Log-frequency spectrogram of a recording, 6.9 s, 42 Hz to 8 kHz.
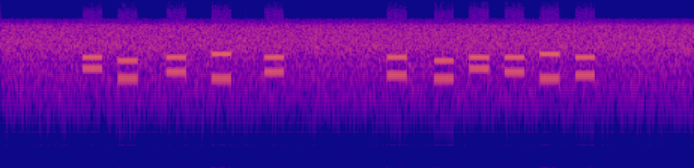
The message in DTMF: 01838 510835

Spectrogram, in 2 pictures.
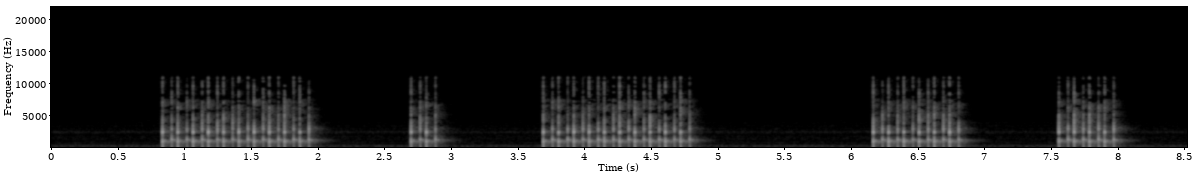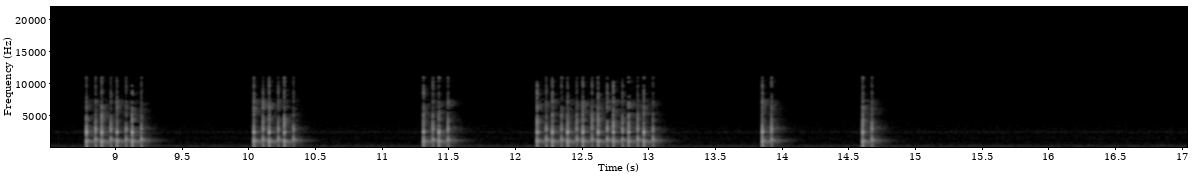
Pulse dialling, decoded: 0 2 0 6 4 4 3 2 8 1 1

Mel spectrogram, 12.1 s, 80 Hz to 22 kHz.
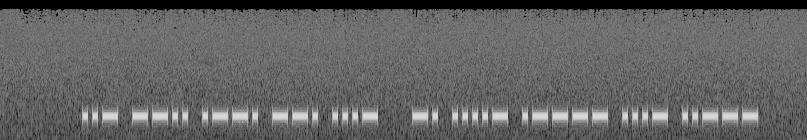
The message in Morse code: UZPGV N41V2

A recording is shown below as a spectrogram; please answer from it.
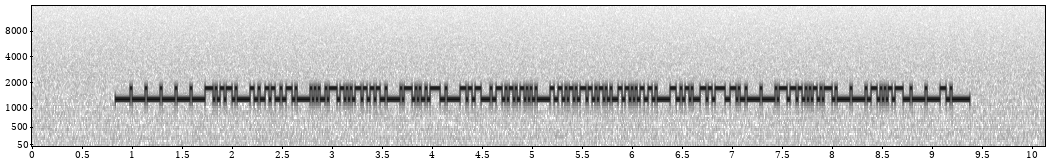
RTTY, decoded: PLAYER LEFT MADRID DURING THE SEASON

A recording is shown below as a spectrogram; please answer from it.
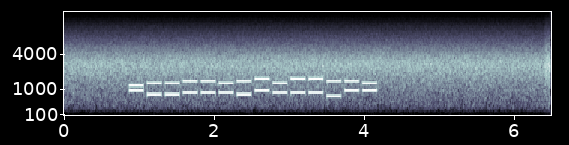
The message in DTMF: *559986D8CC3#0

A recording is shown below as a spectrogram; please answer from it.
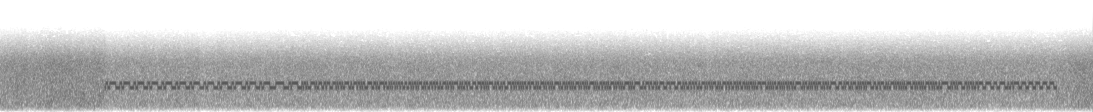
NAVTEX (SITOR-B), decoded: BOVENDIEN WORDEN VEEL VAN DIE GEWELDDADEN BEGAAN

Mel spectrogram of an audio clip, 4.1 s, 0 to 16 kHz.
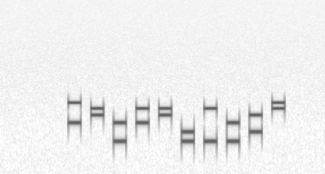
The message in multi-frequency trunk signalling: KP 02901725 ST

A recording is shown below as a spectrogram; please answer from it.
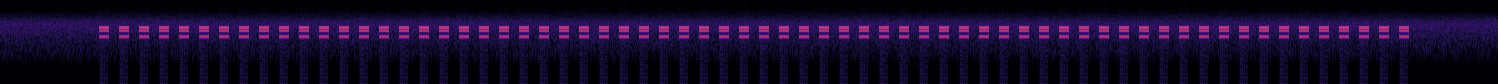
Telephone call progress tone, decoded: off-hook warning tone

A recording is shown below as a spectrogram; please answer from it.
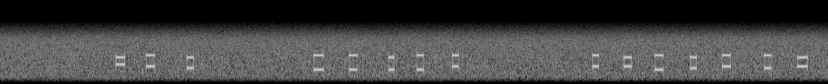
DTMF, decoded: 095 33239 9835968

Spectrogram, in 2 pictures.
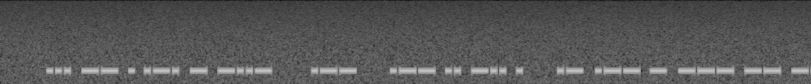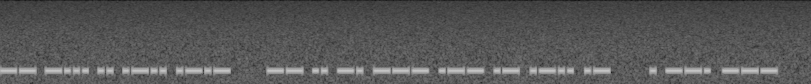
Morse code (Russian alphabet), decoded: СМЕРТЬ В ВИДЕ АВТОМОБИЛЯ МИНОВАЛА ЕГО

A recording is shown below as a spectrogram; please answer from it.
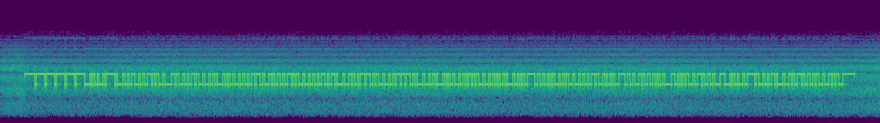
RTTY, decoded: EL CATALA ES LUNICA LLENGUA QUE ES FA SERVIR A LADMINISTRACIO VALENCIANA

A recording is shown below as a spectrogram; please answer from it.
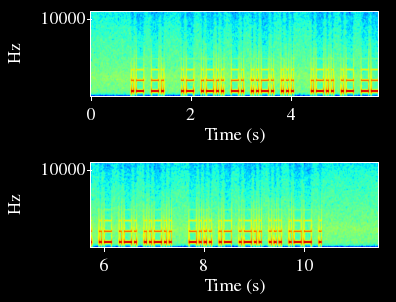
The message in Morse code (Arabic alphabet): ان النفس لاماره بالسوء

